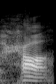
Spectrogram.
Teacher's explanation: جو حلوائی والی ہا ہے وہ عربی میں ہا حلق سے نکلتی ہے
